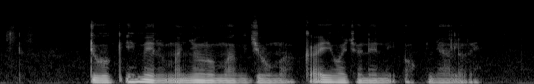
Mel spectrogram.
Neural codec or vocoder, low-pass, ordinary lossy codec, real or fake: vocoder, 48 kHz, 128 mel bands, Vocos; 10.8 kHz; none; fake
